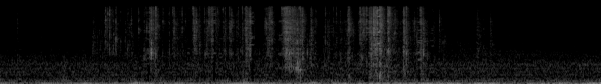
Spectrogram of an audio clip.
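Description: A foil pack crinkles and tears as it is opened.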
